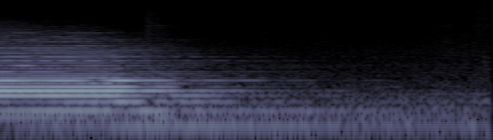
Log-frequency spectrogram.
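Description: A string and keyboard ensemble ends a piece on a long held chord that rings out in a large hall.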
